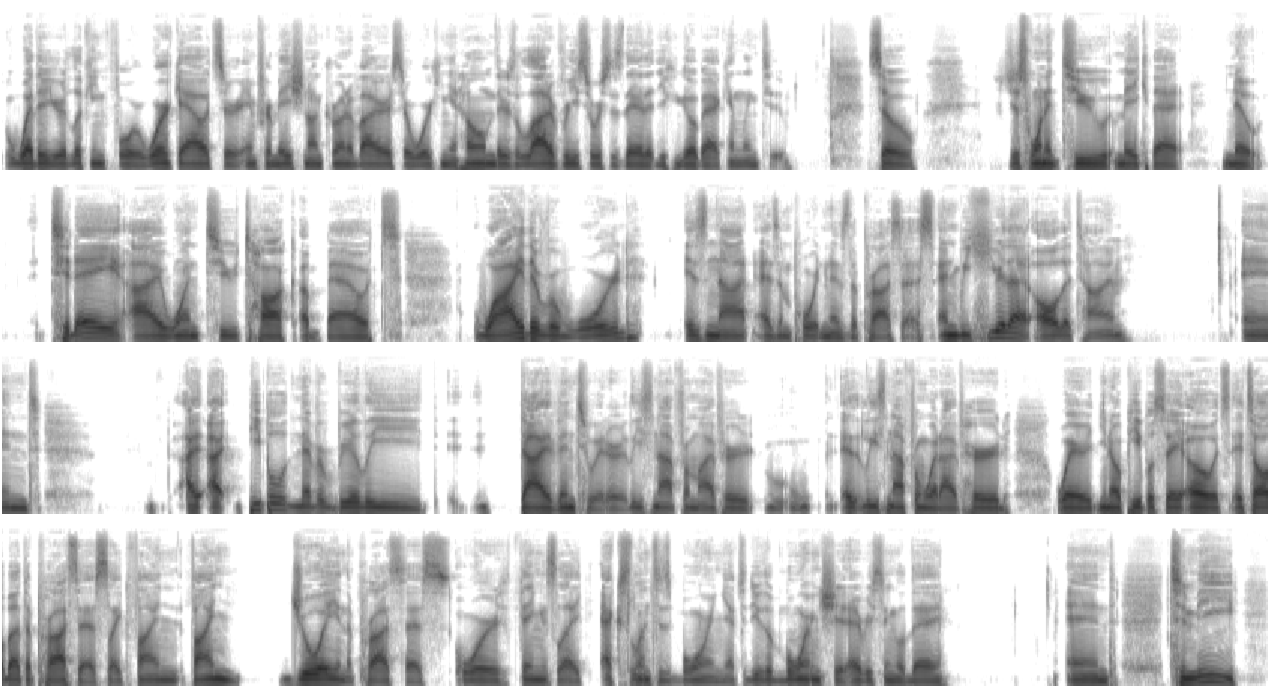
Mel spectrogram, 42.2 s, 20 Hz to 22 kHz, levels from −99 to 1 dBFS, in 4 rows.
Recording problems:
choppy; very; at 23 s and from 35 to 38 s; 5% of the speech affected

